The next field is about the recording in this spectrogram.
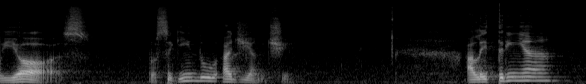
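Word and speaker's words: υἱός: iOS que significa filho alguns gramáticos pronunciam como Rios Rios errado não Como já disse mas aqui vamos respeitar os acentos então será o iOS prosseguindo adiante a letrinha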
